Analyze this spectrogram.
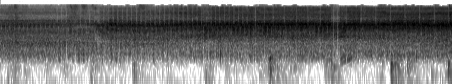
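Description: Spirit box radio sweeping through AM/FM stations, giving a steady hiss of static. A few dull footsteps thump on the stairs, about one every second or two.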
